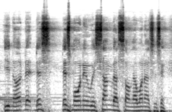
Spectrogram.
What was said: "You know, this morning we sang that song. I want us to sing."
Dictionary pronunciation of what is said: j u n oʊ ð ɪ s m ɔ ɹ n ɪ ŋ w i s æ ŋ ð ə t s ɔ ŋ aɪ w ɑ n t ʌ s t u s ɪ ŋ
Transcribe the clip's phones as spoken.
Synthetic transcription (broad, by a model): j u n oʊ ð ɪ s m ɔ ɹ n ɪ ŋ w i s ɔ ŋ ð ə t s ɔ ŋ aɪ w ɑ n ʌ s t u s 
